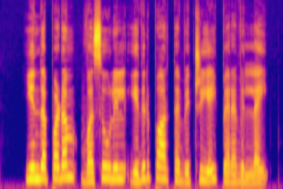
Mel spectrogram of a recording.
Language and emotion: Tamil, neutral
